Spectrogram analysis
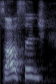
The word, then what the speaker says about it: SASG: this is sausage links S A SG yes pronounced sausage stands for the self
